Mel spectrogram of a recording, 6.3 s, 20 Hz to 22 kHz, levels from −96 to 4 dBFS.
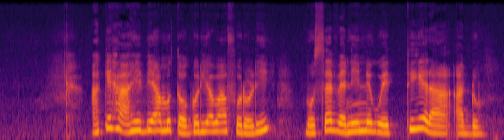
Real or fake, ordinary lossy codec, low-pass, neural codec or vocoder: fake; none; 19.8 kHz; vocoder, 44.1 kHz, 128 mel bands, Pupu-Vocoder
